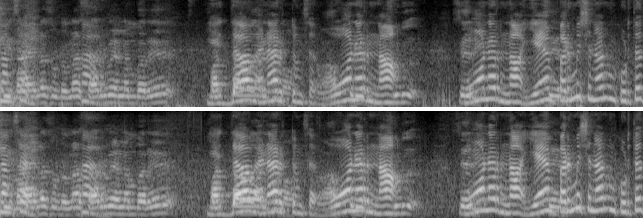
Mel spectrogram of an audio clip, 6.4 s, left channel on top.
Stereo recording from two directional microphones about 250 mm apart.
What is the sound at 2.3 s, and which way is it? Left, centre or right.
A woman's voice, left.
